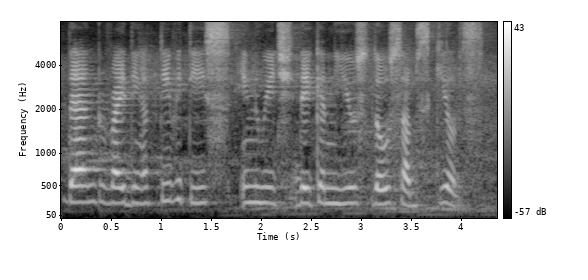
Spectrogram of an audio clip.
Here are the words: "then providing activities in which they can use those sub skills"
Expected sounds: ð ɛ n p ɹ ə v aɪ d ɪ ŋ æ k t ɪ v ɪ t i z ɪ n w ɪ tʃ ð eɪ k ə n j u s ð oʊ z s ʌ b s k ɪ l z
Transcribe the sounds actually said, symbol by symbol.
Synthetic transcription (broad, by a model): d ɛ n p ɹ ə v aɪ d ɪ ŋ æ k t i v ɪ t i s ɪ n w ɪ tʃ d eɪ k ə n j u s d oʊ s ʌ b s k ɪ l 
